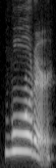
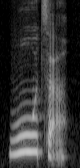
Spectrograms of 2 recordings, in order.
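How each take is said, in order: First: Water hit high on the first syllable, American; higher, punched first syllable of water; first-syllable stress. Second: Water high and long on waw, British r-less ending; British water, first syllable stressed. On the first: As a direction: stress WA in water, then drop. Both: Shown as a demonstration. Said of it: "vous accentuez bien la première syllabe".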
